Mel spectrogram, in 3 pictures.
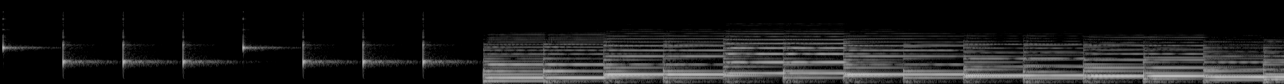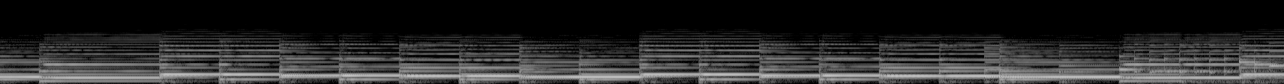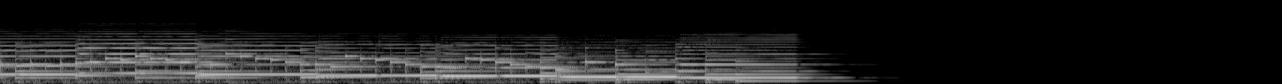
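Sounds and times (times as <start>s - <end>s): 
allegretto music: 4.8s - 34.5s.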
